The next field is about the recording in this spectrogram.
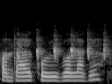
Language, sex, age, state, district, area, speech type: Assamese, female, 30-45, Assam, Lakhimpur, rural, spontaneous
